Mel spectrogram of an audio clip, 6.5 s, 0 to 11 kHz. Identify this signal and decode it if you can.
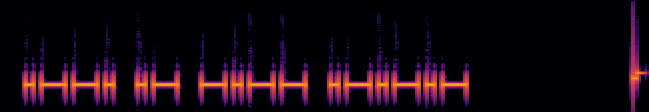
Morse code, heard as a keyed tone, about 15 wpm, 700 Hz. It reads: PAY.
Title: Sentences from Top 1000 Words - Review Part 4 - 15wpm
